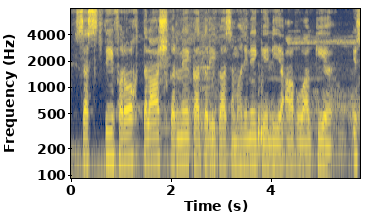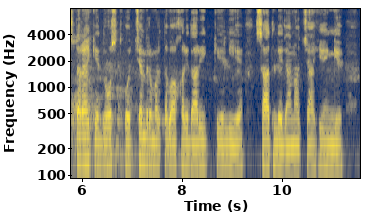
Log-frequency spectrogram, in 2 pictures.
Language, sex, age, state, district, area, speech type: Urdu, male, 18-30, Bihar, Khagaria, rural, read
